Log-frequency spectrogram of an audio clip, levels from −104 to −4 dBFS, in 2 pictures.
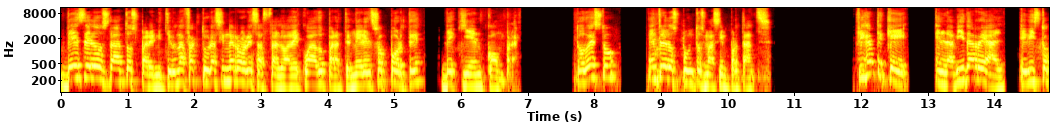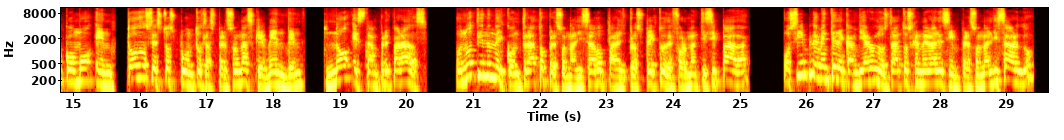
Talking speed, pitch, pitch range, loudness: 135 wpm, 165 Hz, 145-195 Hz, -18 LUFS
